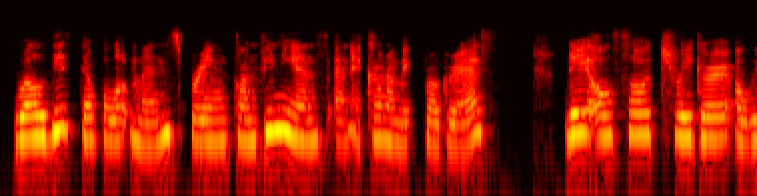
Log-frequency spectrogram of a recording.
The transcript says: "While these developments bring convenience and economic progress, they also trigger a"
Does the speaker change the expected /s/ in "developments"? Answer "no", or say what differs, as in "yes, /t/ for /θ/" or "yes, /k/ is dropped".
no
